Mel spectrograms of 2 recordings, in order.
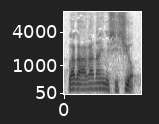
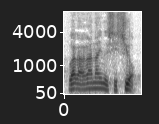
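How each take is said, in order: The two takes are said the same way.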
